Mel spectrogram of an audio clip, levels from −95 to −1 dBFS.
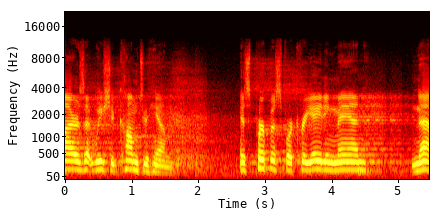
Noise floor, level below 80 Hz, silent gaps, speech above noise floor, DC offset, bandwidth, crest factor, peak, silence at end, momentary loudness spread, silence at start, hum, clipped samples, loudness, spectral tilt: -48 dBFS; -62 dBFS; none; 27 dB; under 0.1%; 10 kHz; 18 dB; -4 dBFS; 0 s; 18 LU; 0 s; none; under 0.1%; -22 LUFS; -6 dB/octave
